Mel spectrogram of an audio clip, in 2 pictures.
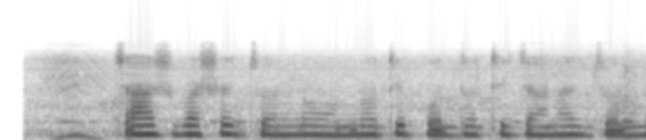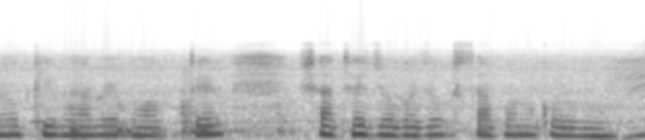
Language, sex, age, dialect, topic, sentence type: Bengali, female, 36-40, Standard Colloquial, agriculture, question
